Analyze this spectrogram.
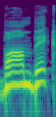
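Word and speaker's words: Bombich: of the sponsorship thanks to the folks at bomic software that's how it's pronounced b o m b i h bomic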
